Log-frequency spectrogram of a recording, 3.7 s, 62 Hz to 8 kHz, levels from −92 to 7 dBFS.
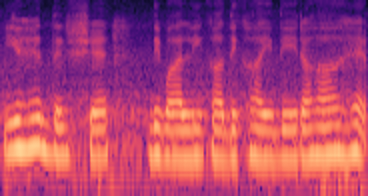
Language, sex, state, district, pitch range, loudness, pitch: Hindi, female, Haryana, Charkhi Dadri, 160-180 Hz, -14 LUFS, 170 Hz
